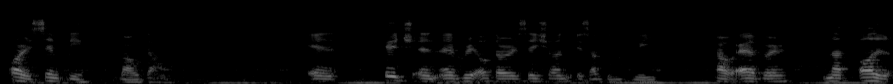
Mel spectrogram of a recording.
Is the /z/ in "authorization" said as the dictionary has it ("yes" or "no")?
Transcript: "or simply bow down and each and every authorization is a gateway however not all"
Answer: no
